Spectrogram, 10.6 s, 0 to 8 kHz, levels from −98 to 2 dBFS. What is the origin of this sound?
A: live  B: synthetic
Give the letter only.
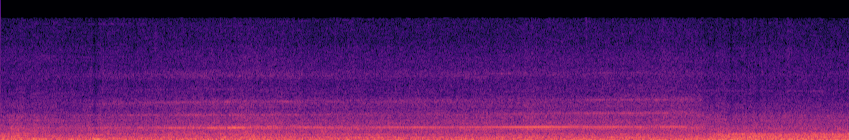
A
